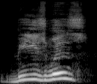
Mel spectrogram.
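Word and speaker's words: Brzustewicz: Beeswitch. Beeswizz. There we go. For the Calgary Flames.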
